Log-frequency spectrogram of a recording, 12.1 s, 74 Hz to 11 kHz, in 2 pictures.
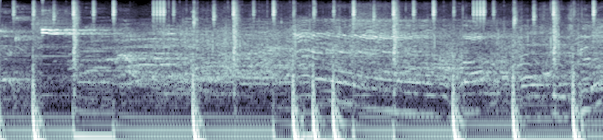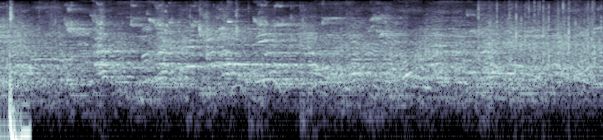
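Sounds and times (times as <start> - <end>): music with heavy beat: 0.0 - 6.4
murmur of crowd voices: 0.0 - 12.0.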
